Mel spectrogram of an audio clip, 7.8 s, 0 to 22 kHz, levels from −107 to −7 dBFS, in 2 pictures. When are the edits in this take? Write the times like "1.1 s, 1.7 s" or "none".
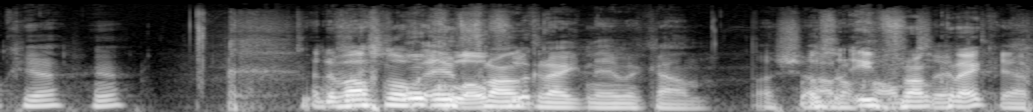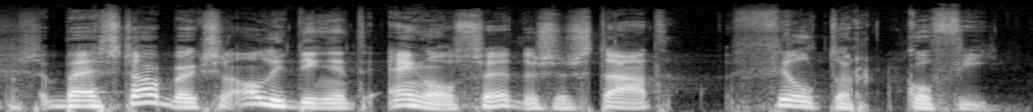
1.1 s, 4.0 s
